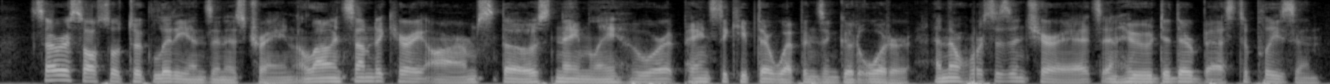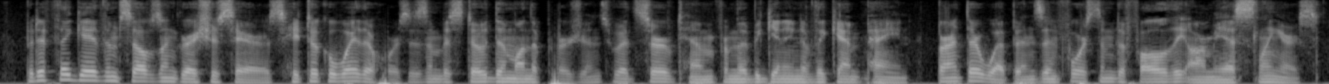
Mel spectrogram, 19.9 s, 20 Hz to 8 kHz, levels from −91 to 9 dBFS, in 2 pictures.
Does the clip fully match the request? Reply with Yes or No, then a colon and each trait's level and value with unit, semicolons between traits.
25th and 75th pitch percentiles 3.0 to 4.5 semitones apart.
Yes: average, 3.7 semitones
